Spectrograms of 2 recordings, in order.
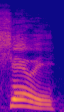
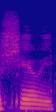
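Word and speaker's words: Sheary: No, it's pronounced Sherry. It's Connor Sherry.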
